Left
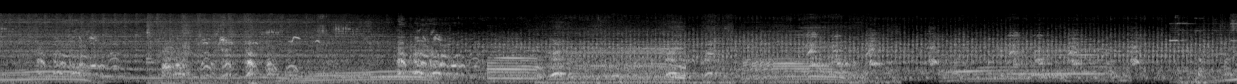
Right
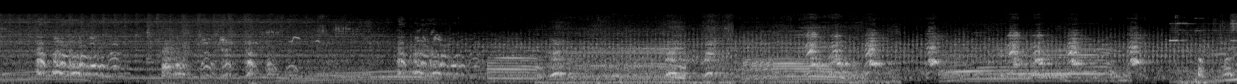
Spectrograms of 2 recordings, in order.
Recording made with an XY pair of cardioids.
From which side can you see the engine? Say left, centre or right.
left.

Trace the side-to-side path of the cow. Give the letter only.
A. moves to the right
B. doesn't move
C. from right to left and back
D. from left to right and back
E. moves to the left
A.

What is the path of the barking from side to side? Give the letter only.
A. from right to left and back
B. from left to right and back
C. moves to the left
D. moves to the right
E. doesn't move
A.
